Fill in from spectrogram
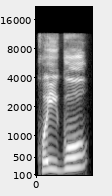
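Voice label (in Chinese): "回顾", Chinese; HSK6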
